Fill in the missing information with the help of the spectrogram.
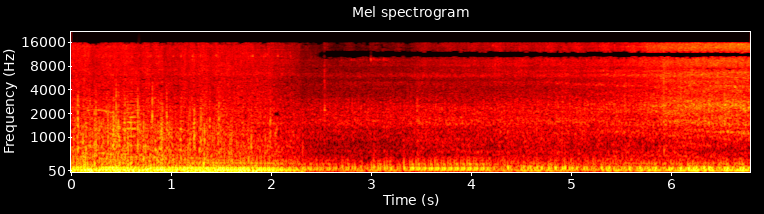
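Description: Motorcycle riding noise heard from a camera on the helmet with the visor closed: a loud, low, steady drone. About two seconds in it cuts to a motorcycle heard from the roadside, its engine quieter at first and growing louder as it rides up.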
